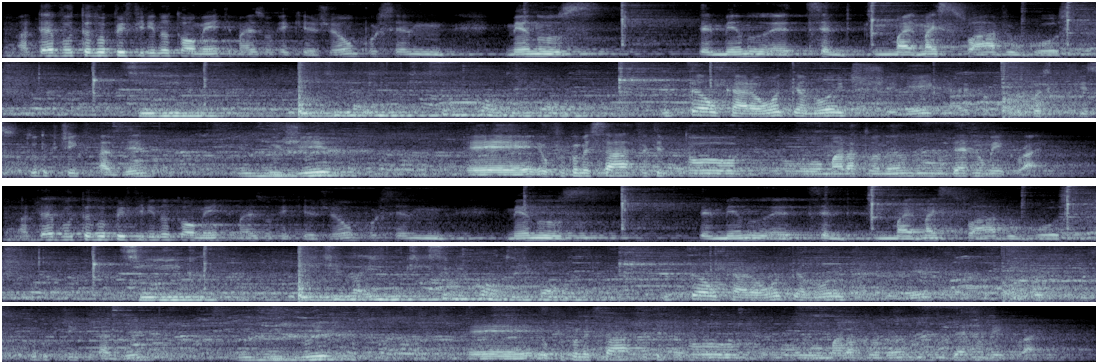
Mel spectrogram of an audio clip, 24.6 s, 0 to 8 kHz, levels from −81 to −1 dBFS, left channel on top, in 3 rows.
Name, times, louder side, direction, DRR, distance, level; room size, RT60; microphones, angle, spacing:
voice 1, 0.1-3.3 3.8-4.4 5.2-8.0 13.1-17.6 18.4-19.0 19.9-22.0 22.2-24.3, left 3 dB, 90° left, 11 dB, 1.1 m, -23 dB
sound 1, 2.0-19.9, right 1 dB, 5° right, 1.1 m, -39 dB
sound 2, 7.9-23.9, right 1 dB, 20° right, 2.7 m, -30 dB
voice 2, 9.1-9.9 10.4-12.6 18.1-18.6, right 1 dB, 50° right, 4 dB, 2.4 m, -23 dB
sound 3, 11.7-19.7, left 1 dB, 45° left, 5.6 m, -37 dB
29.0 x 20.5 x 8.9 m, 2.8 s
head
